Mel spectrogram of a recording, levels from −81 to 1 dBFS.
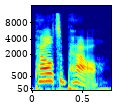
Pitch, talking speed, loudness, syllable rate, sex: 255 Hz, 225 wpm, -17 LUFS, 4.1 syllables/s, female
